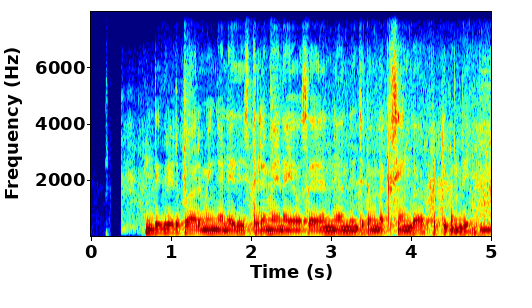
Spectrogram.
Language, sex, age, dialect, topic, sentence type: Telugu, male, 25-30, Central/Coastal, agriculture, statement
